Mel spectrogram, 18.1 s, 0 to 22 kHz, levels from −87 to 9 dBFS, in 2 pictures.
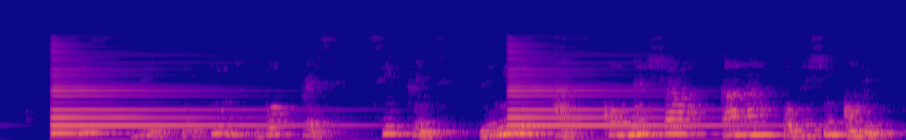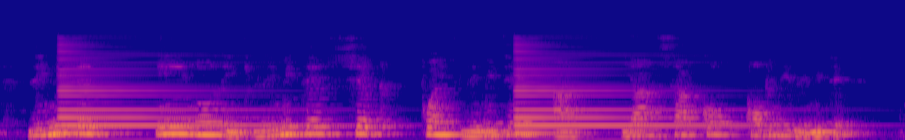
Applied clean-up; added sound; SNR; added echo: none; Acoustic guitar; 6 dB; reverberation time 0.9 s.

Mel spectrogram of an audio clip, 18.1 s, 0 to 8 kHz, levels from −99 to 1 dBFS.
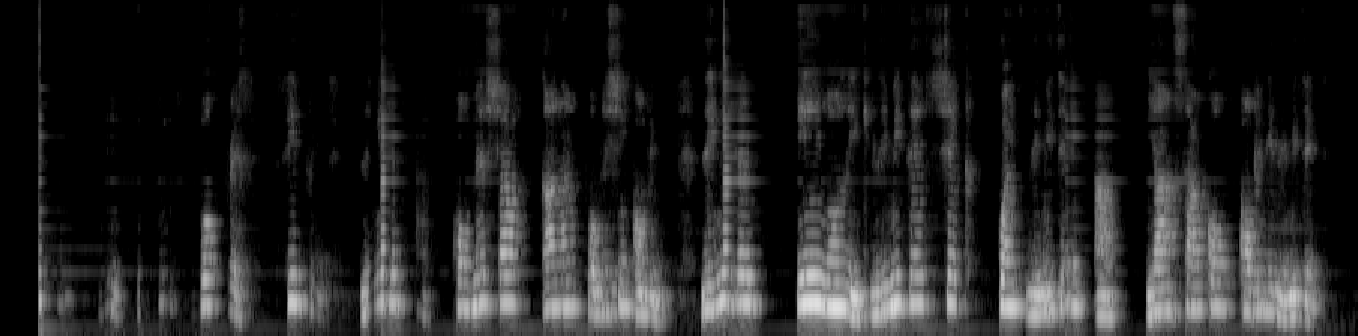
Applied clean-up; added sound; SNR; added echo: neural mask model DeepFilterNet 3.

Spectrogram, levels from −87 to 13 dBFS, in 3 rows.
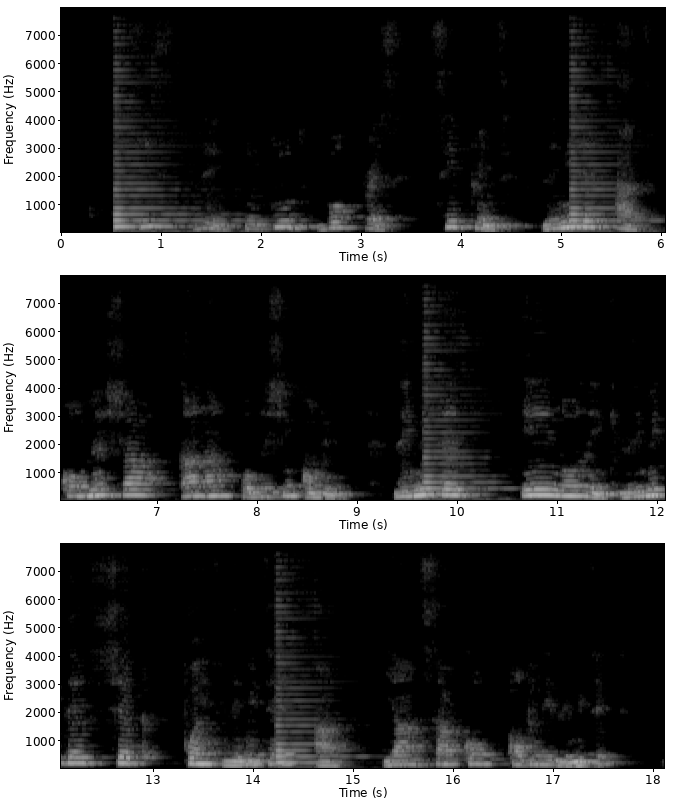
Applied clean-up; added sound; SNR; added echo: classical method WPE with log-MMSE.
